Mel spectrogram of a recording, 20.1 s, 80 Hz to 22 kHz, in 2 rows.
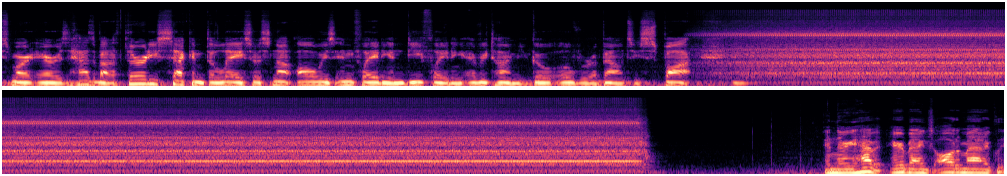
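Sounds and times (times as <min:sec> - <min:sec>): air compressor whining: 0:06.8 - 0:16.6.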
